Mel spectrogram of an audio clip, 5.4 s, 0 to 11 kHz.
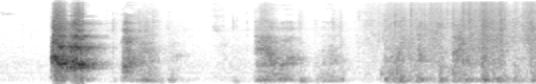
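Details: Entlebucher Mountain Dog puppies, eight weeks old, from the 28 December 2013 litter of Shadow and Falk vom Kornried, letting out a loud sharp bark, then gruffer short barks and a rough, grumbling stretch of growl-like yapping.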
